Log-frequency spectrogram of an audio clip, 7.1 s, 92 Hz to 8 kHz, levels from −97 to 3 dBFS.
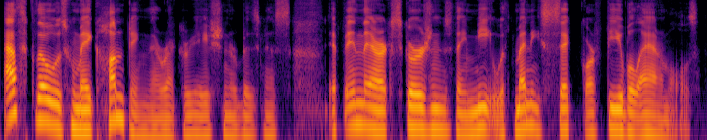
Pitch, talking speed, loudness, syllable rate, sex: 120 Hz, 180 wpm, -23 LUFS, 5.1 syllables/s, male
